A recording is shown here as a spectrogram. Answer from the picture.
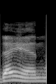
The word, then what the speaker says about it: Dan: And I'm fortunate, I think, that because my name Dan rhymes with man, when I read verses in the Bible that has the word man in it, I read that as Dan.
